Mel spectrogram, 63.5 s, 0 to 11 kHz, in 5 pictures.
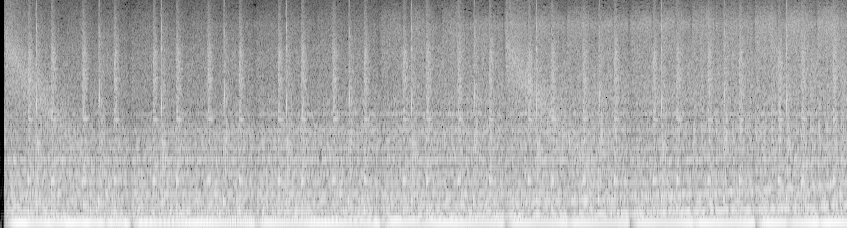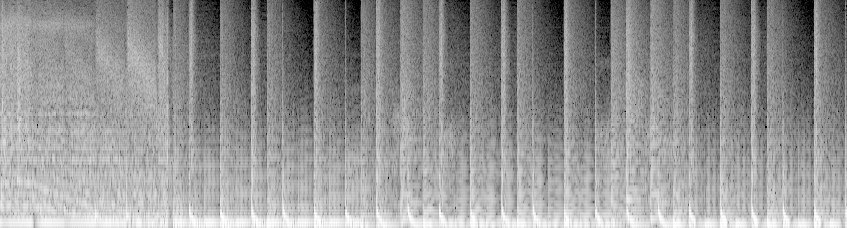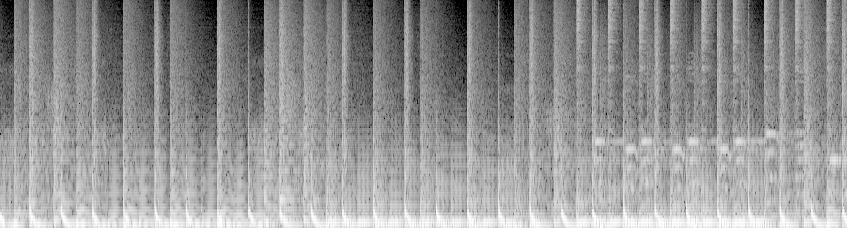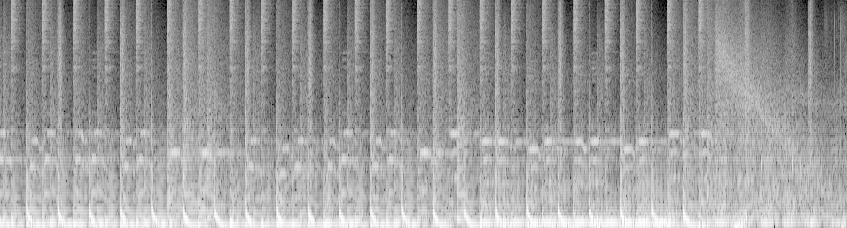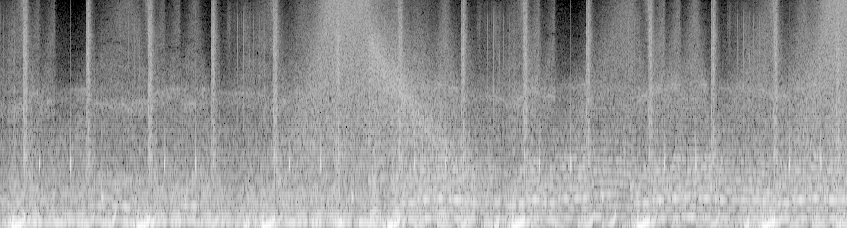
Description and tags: On the Sreet 130
I created these perfect loops using my Yamaha PSR463 Synthesizer, my ZoomR8 portable Studio, and Audacity.
bass, beats, bpm, drum, drums, dubstep, groove, guitar, loop, loops, music, percs, percussion-loop, pop, rock, synthesizer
